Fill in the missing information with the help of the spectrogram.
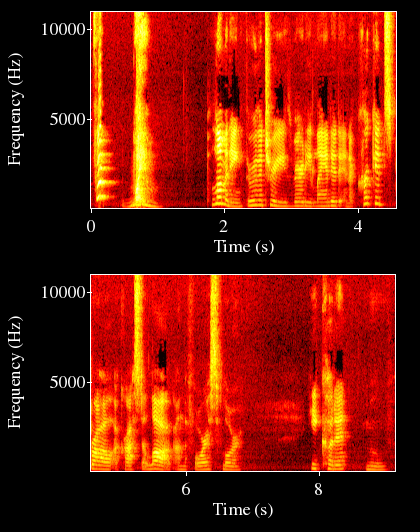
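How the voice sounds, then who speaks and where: A woman reading a children's storybook aloud as an expressive narrator, with dramatic, deliberate emphasis. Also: a little high. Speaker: storybook reader.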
